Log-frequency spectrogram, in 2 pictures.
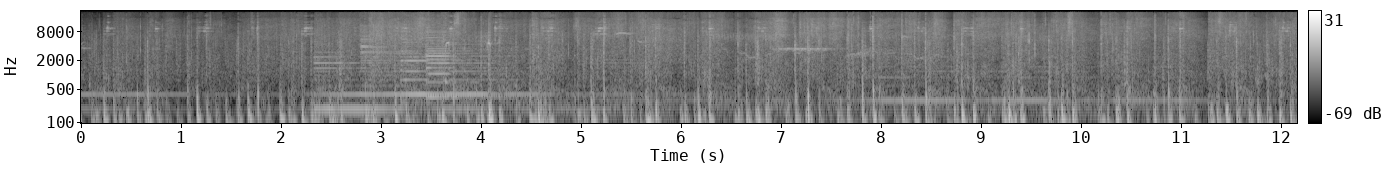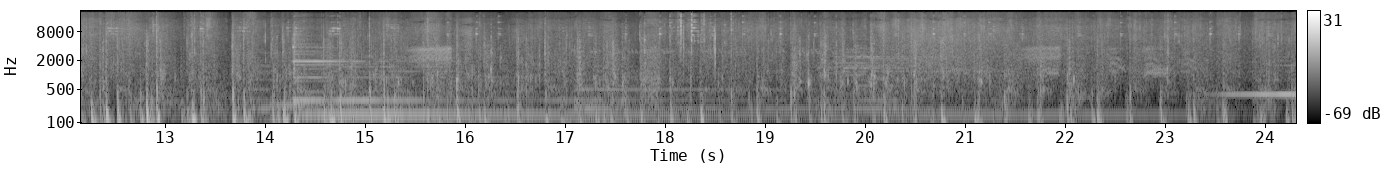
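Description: Rhythmic clip-clop of horse hooves trotting steadily and close in Red Dead Redemption 2, with a faint musical backdrop and an occasional snort.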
